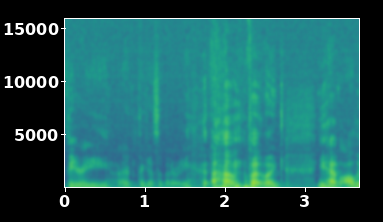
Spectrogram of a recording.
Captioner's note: laughs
